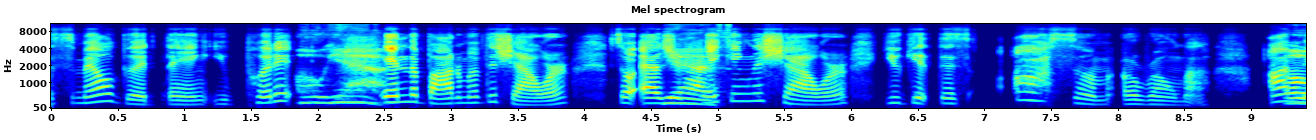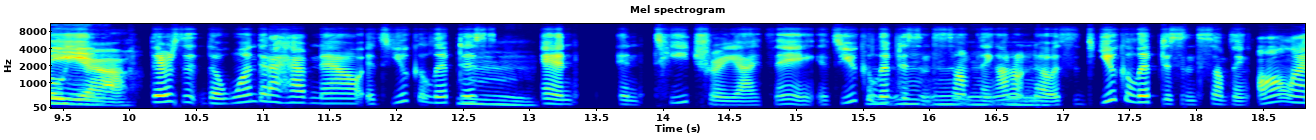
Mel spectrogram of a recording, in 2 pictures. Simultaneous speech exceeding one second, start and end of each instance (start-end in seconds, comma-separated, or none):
15.5-16.9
